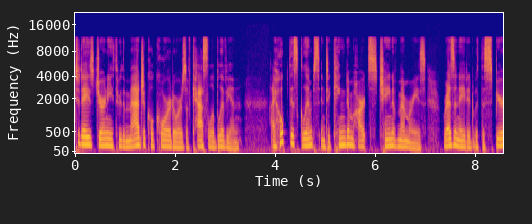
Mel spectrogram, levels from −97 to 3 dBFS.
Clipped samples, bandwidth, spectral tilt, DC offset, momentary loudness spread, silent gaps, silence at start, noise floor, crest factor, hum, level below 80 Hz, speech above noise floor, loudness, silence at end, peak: under 0.1%; 12 kHz; -4.5 dB/octave; under 0.1%; 9 LU; none; 0 s; -52 dBFS; 18 dB; none; -48 dBFS; 32 dB; -20 LUFS; 0 s; -2 dBFS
